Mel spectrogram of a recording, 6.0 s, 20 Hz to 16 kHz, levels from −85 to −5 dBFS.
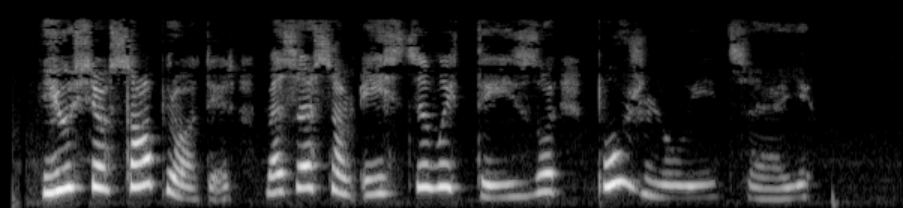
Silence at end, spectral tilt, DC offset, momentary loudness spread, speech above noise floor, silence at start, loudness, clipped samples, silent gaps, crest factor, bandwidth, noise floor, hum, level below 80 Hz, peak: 0.65 s; -3 dB/octave; under 0.1%; 20 LU; 37 dB; 0.3 s; -22 LUFS; under 0.1%; none; 16 dB; 11.5 kHz; -59 dBFS; none; -76 dBFS; -6 dBFS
